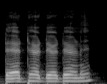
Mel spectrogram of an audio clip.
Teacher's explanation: हमारी मूर्धन्य ध्वनियाँ हैं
